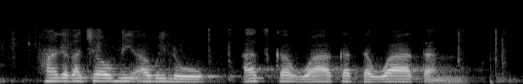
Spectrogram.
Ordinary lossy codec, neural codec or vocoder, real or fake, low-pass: Opus, 16 kbps; none; real; 5.4 kHz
